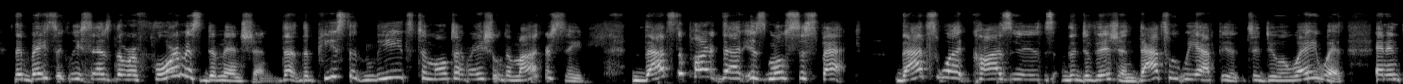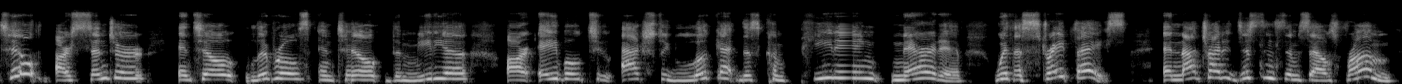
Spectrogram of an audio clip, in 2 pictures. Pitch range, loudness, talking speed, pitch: 205-285 Hz, -22 LUFS, 135 wpm, 245 Hz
